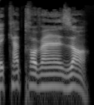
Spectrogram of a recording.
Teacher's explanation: the S at the end of that word now carries on into the following word, which starts with a vowel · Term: liaison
